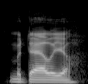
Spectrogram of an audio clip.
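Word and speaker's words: Medaglia: era and Tyler Vidalia metaglia I call him a dahlia Medallia silent G anyways now you sound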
